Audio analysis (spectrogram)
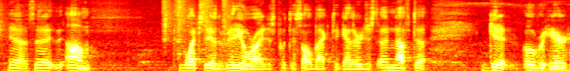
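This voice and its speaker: A man with an American accent speaks at a moderate pace in a monotone, flat way, with long, frequent pauses and noticeable background noise. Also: fairly low pitch for a man. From northwestern Pennsylvania. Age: 60s. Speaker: auto mechanic. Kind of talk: casual tutorial walkthrough. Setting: garage workshop. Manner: casual, halting with fillers.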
